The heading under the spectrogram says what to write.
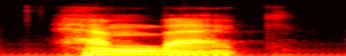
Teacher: N changes into M because it's easy to pronounce before বি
